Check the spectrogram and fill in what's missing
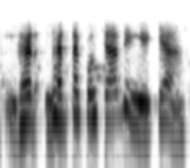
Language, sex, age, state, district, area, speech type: Hindi, female, 60+, Uttar Pradesh, Lucknow, rural, conversation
